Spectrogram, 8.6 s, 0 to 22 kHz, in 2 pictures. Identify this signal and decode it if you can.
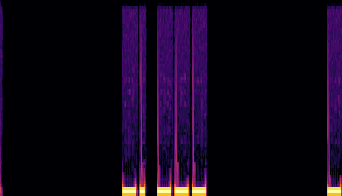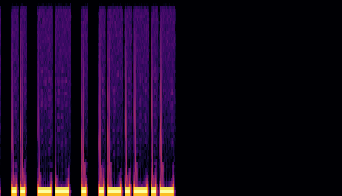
Morse code, heard as a keyed tone, about 22 wpm, 700 Hz. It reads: NO TIME.
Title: 4x Word-Spacing - Sentences from Top 100 Words - 22wpm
